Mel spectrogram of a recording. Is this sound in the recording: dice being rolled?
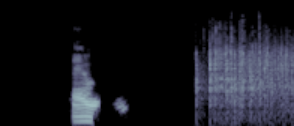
yes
